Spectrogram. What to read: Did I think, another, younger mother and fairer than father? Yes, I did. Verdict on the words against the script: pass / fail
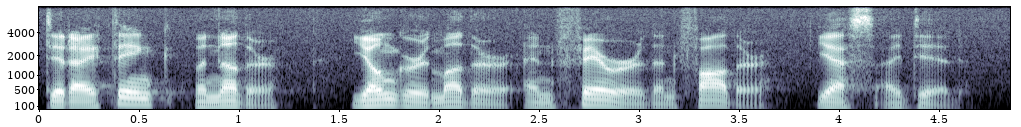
pass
